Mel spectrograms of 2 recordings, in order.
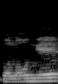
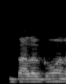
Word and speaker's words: Balogun: But I'm hearing I think what's his name, Florent Bologna, or how he pronounces Balogun. Balogun.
